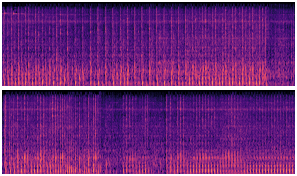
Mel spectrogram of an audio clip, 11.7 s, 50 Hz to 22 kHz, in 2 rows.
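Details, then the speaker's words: CT100U mini bike engine, just after an oil change, running after backfiring while starting: rapid, even single-cylinder popping at fast idle with brief dips, no knock or rattle; no oil from the exhaust, runs and sounds good. "Nope, we're all clear. It runs. I think it sounds good too."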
